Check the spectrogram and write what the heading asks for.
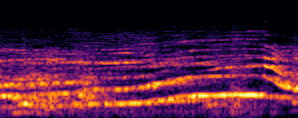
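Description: Several voices holding a long, wordless, siren-like vocal sound, their pitches overlapping and gliding up and down, rising together near the end and then falling away.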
